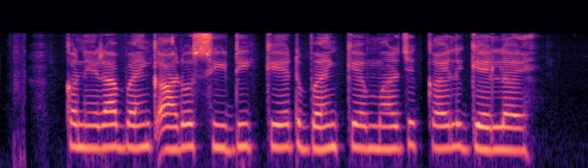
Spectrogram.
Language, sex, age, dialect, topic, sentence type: Magahi, female, 18-24, Southern, banking, statement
